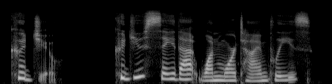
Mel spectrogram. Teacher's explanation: When native speakers say could you, we usually blend the duh and the u together. It sounds almost like a J sound. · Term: linking your words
